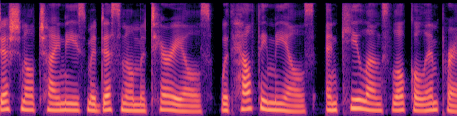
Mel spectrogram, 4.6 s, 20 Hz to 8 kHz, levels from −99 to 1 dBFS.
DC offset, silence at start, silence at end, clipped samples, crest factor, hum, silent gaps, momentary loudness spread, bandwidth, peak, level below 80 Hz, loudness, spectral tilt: under 0.1%; 0 s; 0 s; under 0.1%; 16 dB; none; none; 6 LU; 7.6 kHz; -6 dBFS; -74 dBFS; -22 LUFS; -5.5 dB/octave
